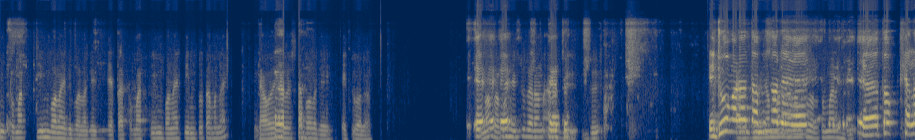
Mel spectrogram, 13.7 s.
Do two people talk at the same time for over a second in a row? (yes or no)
yes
